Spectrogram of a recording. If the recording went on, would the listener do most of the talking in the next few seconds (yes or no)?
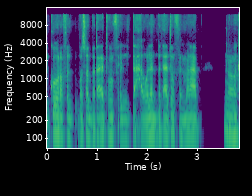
no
